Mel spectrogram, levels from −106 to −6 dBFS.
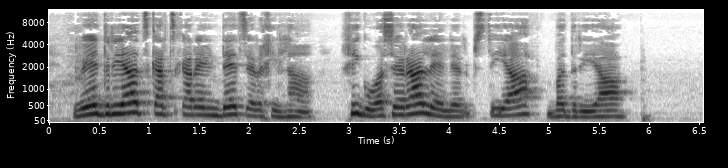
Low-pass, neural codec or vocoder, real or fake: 10.8 kHz; none; real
